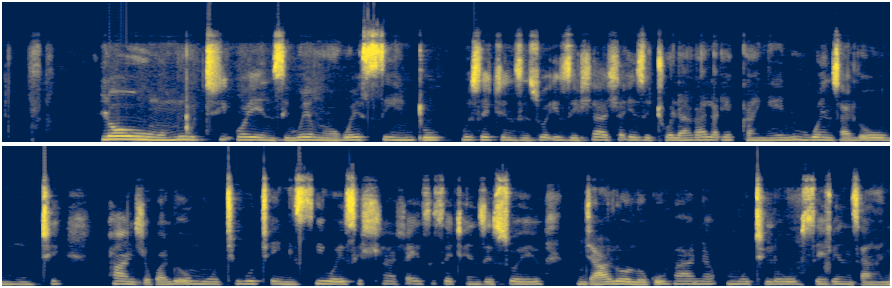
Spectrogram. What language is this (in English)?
North Ndebele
